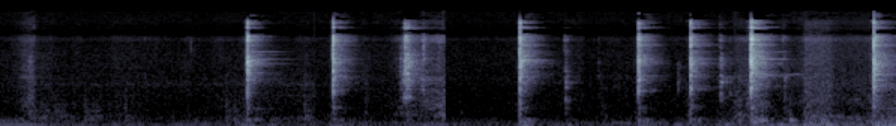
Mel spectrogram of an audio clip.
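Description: About nine short, sharp metallic clicks at uneven spacing, from a long-handled wrench being worked on bolts on the snowmobile's engine.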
